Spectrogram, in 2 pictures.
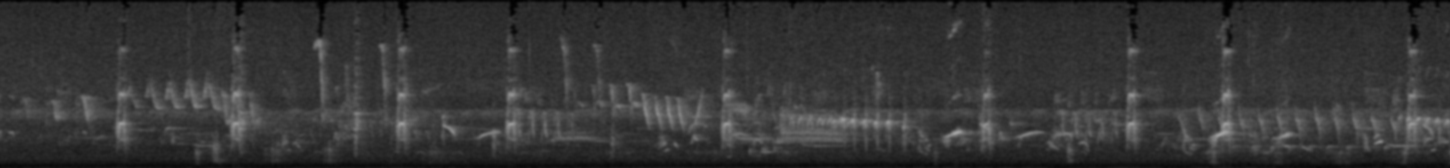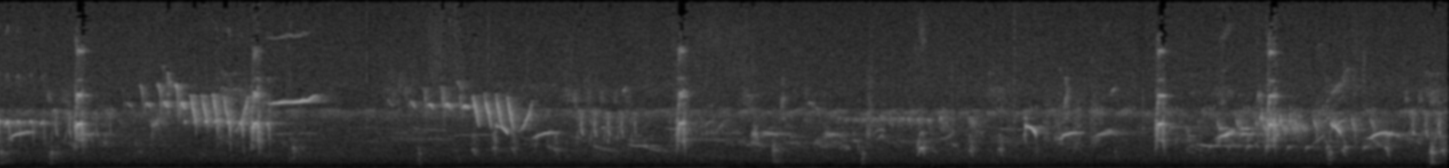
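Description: Several birds singing and calling at once: overlapping quick upswept chirps and fast rattling trills.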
